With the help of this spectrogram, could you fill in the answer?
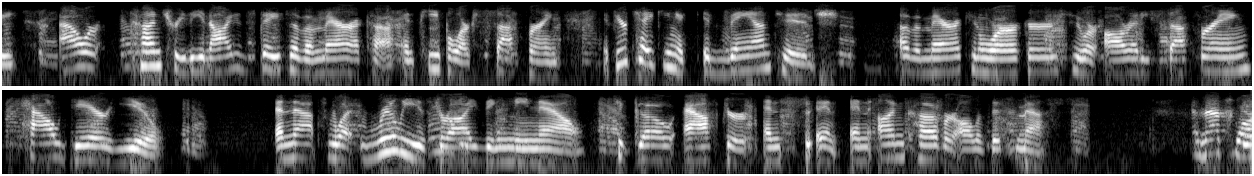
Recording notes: Truth About Trucking "LIVE" opens up the phone lines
